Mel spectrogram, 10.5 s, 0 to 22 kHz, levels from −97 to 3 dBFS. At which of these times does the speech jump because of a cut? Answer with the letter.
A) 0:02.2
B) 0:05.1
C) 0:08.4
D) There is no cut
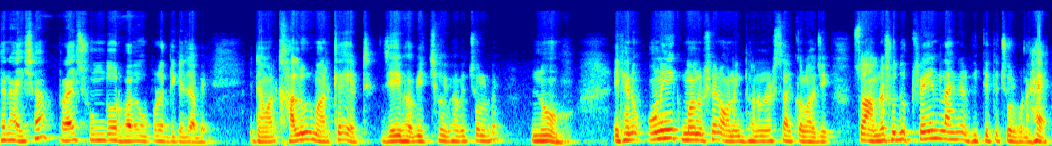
D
